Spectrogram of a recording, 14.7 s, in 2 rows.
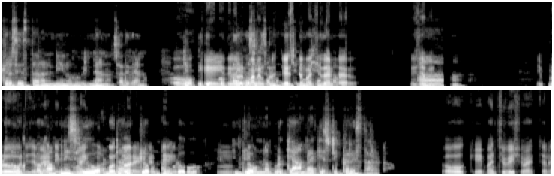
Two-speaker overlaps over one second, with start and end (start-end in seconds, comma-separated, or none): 2.5-4.7, 7.5-9.6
